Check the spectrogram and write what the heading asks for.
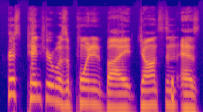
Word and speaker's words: Pincher: Yeah, you're saying Chris Pincher, which I understand. It makes sense because that's how an American would say it. It's Chris Pincher. It's like someone who pinches Chris's.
